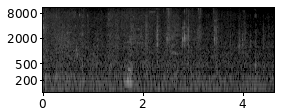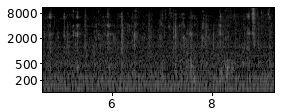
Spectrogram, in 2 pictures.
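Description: Faint chewing and mouth sounds of people eating sushi rolls, with scattered small clicks and a soft thump right at the start.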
